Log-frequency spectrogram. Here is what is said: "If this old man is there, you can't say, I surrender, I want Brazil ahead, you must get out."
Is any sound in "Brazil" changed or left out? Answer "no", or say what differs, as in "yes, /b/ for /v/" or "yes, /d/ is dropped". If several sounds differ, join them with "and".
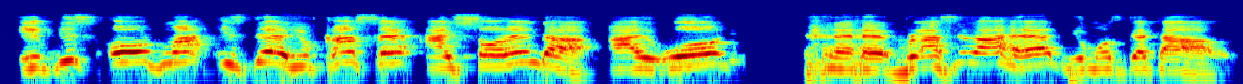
yes, /l/ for /ɹ/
